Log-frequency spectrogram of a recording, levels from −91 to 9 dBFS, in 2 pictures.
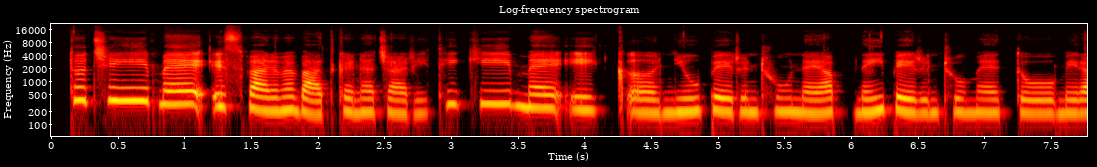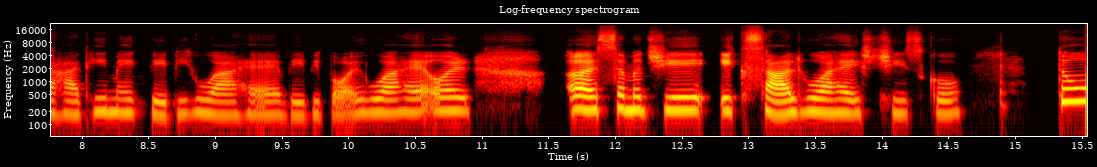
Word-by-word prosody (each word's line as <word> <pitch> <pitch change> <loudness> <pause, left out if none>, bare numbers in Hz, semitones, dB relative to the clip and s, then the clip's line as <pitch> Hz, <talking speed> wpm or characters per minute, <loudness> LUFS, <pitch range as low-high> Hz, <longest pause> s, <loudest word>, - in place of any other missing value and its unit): तो 375 - +1
जी 360 -1 +2
मैं 300 0 +4 0.2
इस 260 0 -2
बारे 220 -4 +3
में 225 +1 -3
बात 180 -4 -1
करना 200 -1 -6
चाह 195 -1 -6
रही 180 +1 -12
थी 305 - -5
कि 310 -1 -5
मैं 255 -2 -1
एक 220 -1 -4
अ, 195 -1 -2
न्यू 200 +2 -5
पैरेंट 200 -2 -4
हूँ 205 0 -8
नया 190 0 -3 0.2
नई 200 +3 -3
पैरेंट 190 -3 -3
हूँ 200 - -8
मैं 190 0 -8
तो, 185 -1 -7
मेरा 185 0 -4
हाल 175 -1 -3
ही 205 0 -6
में 195 -1 -6
एक 190 -1 -10
बेबी 175 +1 -7
हुआ 185 -2 -1
है 170 - -5
बेबी 165 +1 -10
बॉय 185 - -3
हुआ 190 0 +1
है 195 0 +1
और 215 0 +2 0.7
अ, 230 -1 +12
समझिए 220 -1 +3 0.3
1 210 - -8
साल 175 +2 +8
हुआ 200 -1 +3
है 190 -1 +1
इस 190 - -4
चीज़ 180 -2 -8
को। 180 +1 -6 0.7
तो 340 - +7
195 Hz, 180 wpm, -25 LUFS, 185-220 Hz, 0.7 s, अ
